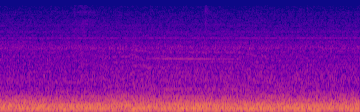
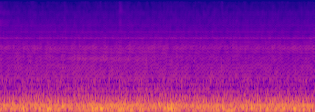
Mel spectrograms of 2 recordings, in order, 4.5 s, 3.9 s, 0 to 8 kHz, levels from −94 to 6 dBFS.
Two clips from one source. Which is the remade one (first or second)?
second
